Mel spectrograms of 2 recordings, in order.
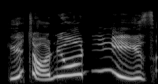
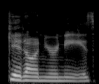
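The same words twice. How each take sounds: First: It is said in a mock Swedish Chef voice. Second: It is said in a normal reading voice.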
